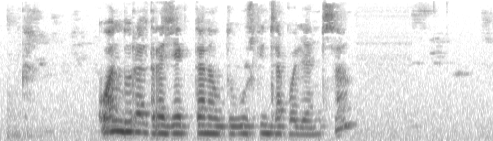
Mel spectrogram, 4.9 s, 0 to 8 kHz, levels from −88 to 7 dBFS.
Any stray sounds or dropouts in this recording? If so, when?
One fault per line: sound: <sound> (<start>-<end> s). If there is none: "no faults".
no faults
